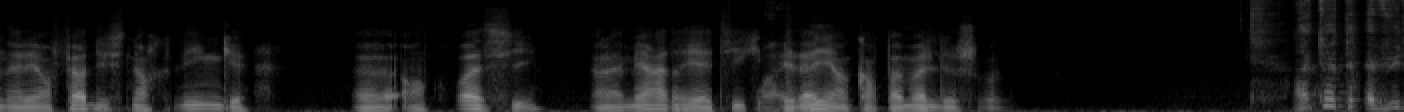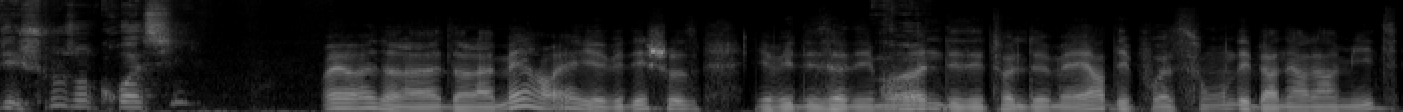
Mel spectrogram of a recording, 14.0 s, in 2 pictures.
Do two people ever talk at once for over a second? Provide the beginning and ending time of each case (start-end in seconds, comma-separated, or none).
none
